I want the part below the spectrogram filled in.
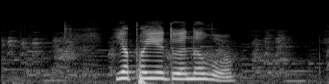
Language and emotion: Russian, neutral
